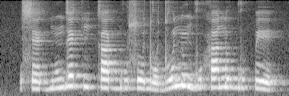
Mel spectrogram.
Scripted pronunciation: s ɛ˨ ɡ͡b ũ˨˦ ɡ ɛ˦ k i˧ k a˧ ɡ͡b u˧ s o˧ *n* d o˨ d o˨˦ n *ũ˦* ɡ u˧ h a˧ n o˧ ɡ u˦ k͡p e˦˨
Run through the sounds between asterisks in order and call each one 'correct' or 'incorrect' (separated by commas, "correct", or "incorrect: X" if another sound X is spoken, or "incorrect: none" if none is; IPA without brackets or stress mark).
incorrect: none, incorrect: ũ˦˨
